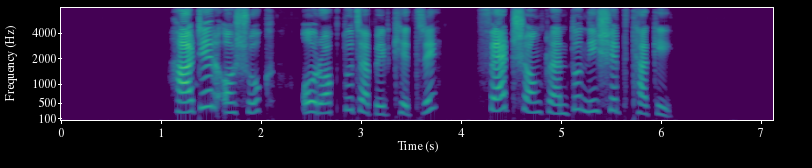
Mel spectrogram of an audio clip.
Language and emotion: Bengali, neutral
